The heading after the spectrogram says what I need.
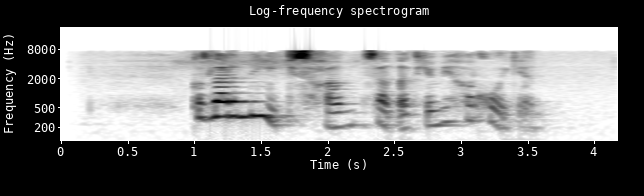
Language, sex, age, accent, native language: Uzbek, female, 25-34, Surxondaryo, Uzbek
